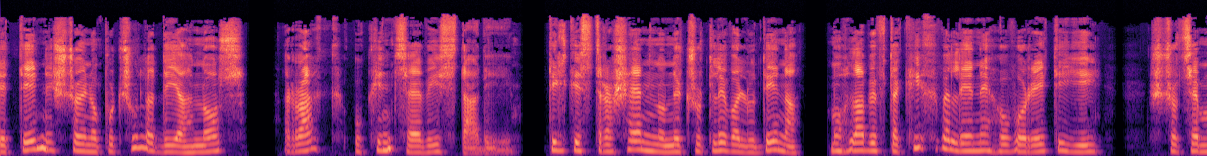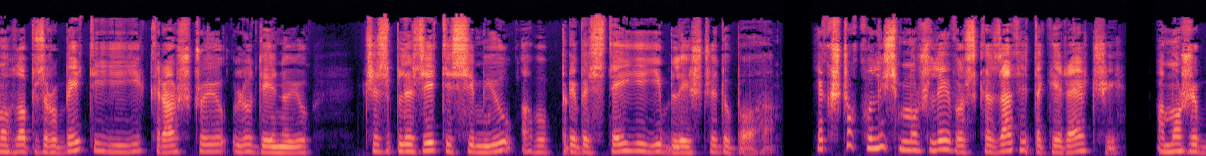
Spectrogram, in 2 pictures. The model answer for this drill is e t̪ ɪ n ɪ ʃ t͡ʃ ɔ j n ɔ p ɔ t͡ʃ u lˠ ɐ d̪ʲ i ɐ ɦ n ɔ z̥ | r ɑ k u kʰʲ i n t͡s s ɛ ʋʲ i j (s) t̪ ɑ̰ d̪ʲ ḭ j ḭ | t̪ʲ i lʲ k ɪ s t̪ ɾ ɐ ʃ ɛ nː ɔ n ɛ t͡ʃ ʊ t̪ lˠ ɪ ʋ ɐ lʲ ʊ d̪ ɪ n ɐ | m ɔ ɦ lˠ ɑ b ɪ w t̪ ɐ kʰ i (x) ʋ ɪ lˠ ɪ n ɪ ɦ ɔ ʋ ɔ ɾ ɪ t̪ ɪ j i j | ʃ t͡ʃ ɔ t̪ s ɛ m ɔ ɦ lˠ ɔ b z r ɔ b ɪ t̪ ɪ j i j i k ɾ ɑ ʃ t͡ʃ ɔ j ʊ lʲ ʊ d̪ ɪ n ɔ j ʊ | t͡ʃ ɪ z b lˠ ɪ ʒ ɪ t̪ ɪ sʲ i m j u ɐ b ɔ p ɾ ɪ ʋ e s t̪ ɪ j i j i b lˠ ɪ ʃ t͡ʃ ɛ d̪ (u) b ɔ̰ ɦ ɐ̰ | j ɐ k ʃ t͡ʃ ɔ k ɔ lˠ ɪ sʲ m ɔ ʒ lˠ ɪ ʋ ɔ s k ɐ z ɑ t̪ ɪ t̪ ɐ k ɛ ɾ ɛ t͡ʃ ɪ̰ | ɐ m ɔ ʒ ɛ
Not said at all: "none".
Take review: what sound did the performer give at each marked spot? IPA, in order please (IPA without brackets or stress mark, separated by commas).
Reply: s, x, ɔ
